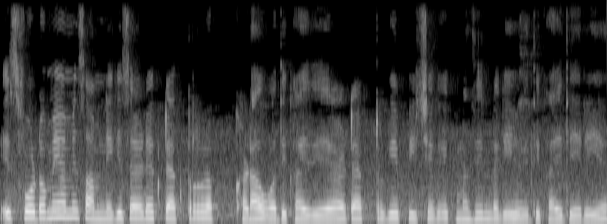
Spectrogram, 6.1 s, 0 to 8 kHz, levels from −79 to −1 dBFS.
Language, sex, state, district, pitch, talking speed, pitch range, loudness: Hindi, female, Uttar Pradesh, Shamli, 220 Hz, 265 wpm, 210-225 Hz, -17 LUFS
